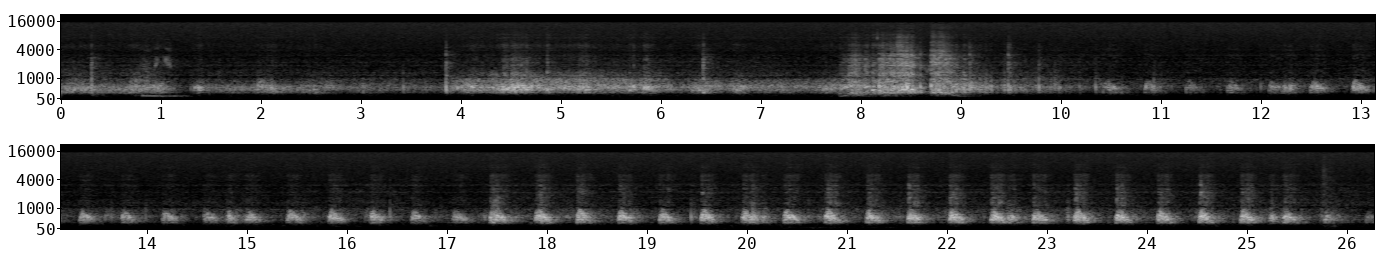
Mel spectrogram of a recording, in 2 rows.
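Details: Fetal heartbeat heard for the first time on Doppler: fast, regular whooshing at about 145 beats a minute after scratchy probe and movement noise.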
